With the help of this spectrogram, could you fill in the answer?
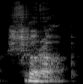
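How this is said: The voice sounds strong and commanding. The speaker felt confident. "It used to sound like Zerka"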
